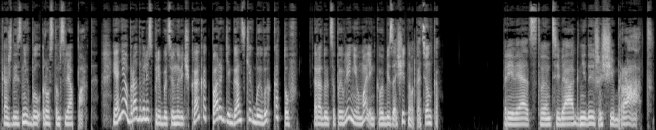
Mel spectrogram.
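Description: An audiobook narrator reading with a lot of swing in the voice, climbing high at the exciting moments. The sound is dry and close, with no room heard around it. The delivery is that of expressive storybook telling. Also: a little fast, no echo. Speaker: audiobook reader. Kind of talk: scripted narration.

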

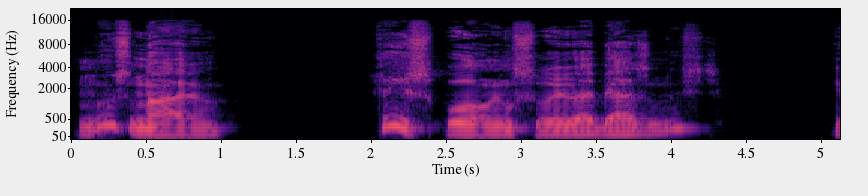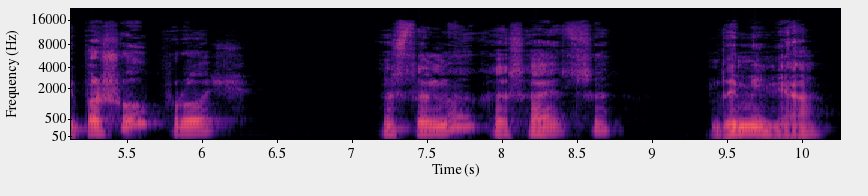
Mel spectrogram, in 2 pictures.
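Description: A man's voice: medium pitch, wildly swooping pitch, slow, pauses often, a little mellow, voice pushed up, heavily acted. A man voicing a lazy, sleepy male landowner who grumbles peevishly at being woken. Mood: drowsy, peevish.

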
